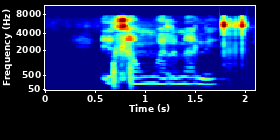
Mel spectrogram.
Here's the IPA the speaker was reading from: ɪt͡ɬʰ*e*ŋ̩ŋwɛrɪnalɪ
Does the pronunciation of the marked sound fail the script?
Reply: yes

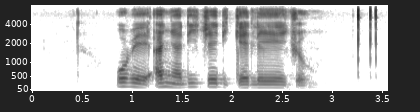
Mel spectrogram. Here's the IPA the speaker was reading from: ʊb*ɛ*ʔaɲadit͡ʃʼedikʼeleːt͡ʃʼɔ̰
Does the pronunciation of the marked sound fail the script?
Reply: no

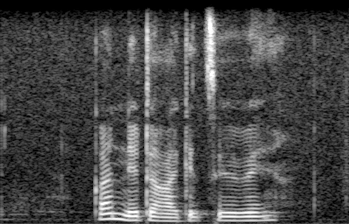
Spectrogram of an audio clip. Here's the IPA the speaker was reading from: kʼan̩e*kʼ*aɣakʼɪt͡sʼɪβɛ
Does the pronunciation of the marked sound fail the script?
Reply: yes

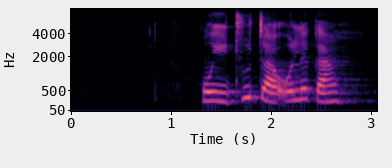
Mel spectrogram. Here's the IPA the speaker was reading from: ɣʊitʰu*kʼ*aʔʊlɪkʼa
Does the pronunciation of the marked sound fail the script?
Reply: yes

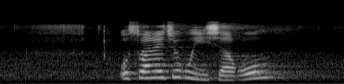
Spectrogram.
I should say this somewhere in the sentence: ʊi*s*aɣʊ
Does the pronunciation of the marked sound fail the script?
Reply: yes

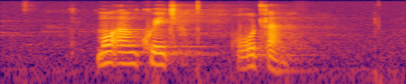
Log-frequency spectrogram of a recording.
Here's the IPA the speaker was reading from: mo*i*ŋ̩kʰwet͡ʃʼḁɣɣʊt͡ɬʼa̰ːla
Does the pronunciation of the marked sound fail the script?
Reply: yes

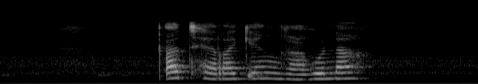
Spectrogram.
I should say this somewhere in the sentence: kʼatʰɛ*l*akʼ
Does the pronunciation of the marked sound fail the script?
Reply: yes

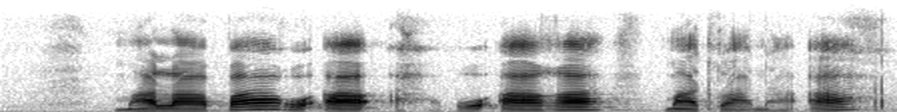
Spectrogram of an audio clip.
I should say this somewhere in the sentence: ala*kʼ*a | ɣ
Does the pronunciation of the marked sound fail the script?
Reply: yes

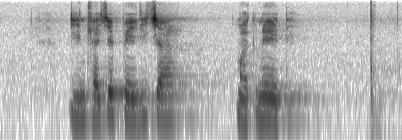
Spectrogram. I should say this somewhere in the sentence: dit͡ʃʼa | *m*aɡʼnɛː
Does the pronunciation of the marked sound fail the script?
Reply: no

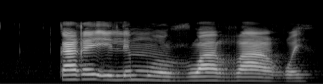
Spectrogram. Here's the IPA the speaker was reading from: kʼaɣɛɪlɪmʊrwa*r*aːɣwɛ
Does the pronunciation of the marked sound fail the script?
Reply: no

